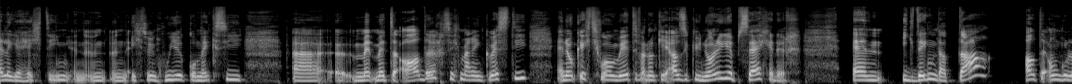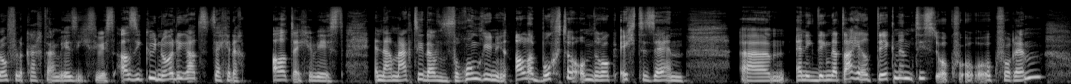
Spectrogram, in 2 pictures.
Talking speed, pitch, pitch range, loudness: 230 wpm, 200 Hz, 185-230 Hz, -20 LUFS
